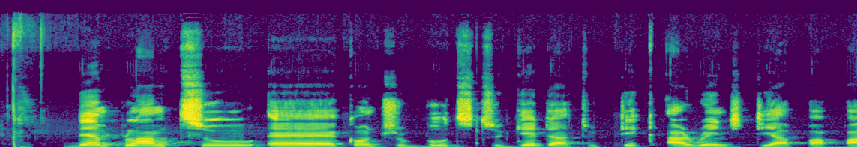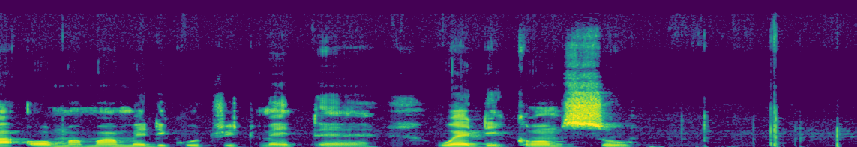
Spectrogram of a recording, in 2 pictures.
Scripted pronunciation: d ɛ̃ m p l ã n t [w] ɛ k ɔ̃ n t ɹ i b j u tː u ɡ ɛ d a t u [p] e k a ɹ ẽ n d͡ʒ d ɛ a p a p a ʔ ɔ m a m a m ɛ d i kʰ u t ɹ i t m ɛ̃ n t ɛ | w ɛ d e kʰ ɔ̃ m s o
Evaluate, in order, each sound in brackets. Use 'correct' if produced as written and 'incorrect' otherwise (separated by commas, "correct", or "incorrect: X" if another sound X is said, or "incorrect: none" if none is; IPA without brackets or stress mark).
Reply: incorrect: u, incorrect: t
